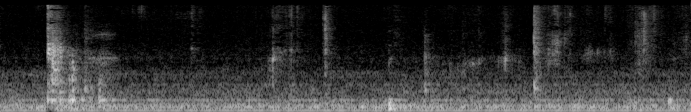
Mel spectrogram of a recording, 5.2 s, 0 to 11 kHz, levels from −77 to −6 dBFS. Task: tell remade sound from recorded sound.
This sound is recorded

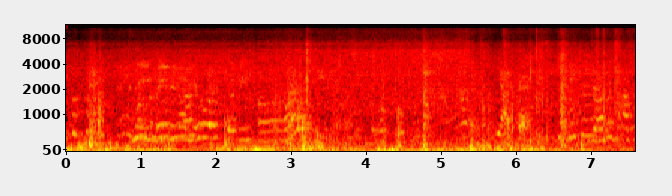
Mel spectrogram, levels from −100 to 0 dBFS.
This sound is remade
